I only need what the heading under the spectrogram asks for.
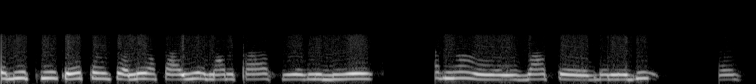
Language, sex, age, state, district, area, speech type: Hindi, female, 30-45, Uttar Pradesh, Mau, rural, conversation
